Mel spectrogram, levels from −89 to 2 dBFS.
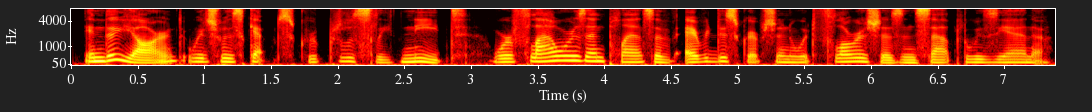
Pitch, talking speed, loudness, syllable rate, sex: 180 Hz, 165 wpm, -20 LUFS, 4.9 syllables/s, female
